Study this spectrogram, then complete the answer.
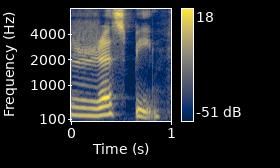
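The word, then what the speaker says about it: recipe: कि यहां पर देखें रेसपी क्या है रेसपी इसका उच्चारण यहां पर है तो यहां पर रेसपी में ई का उच्चारण हो रहा है और यहां पर सिमिली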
